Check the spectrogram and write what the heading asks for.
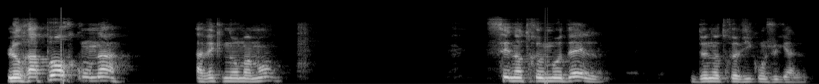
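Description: A man with a high voice gives a lesson as lively storytelling. He is animated, breaks in with humorous asides and talks straight to his listeners. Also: slow, pauses often. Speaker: teacher of Torah.

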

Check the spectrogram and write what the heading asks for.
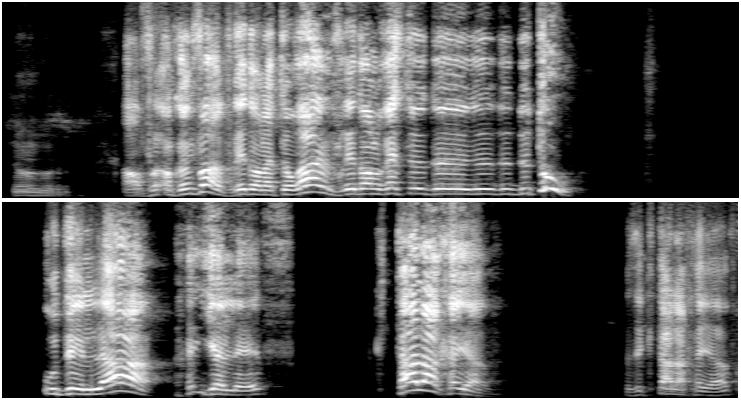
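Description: A man's voice: sits high, a bit bright. A man teaching a Torah study lesson, explaining with animation, weaving in Hebrew terms and jokey asides.

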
